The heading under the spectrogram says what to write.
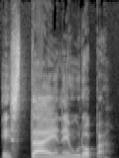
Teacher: ¿Escuchas cómo fluye la /a/ hacia la /e/?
